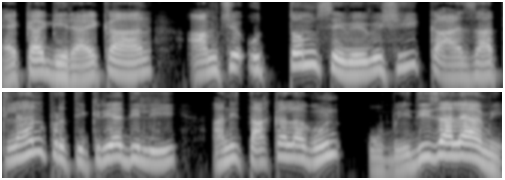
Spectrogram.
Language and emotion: Goan Konkani, happy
